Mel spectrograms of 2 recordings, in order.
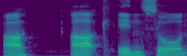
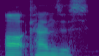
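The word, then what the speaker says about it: Arkansas: of Alabama it's the type of woodpecker it's pronounced AR Arc insa not Arc Kansas bro fuman man it's funny to see that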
